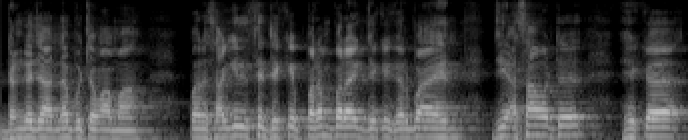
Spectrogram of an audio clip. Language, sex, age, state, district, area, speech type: Sindhi, male, 60+, Gujarat, Kutch, urban, spontaneous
